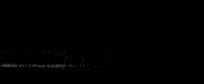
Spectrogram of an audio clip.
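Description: Near silence in the hall: a faint steady ring from the podium's PA dies away about a second in, leaving only a few faint scattered clicks.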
